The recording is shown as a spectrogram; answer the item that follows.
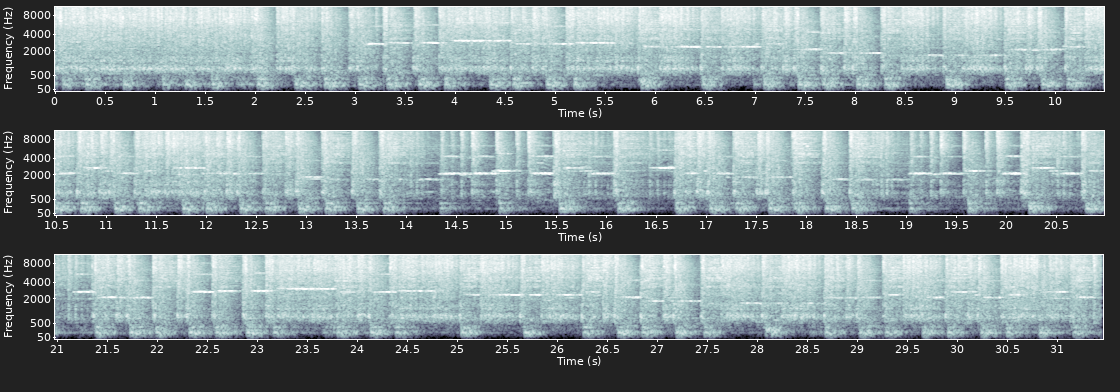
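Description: Marching flute band playing: a high melody on flutes over rapid side-drum rolls and beats, with a bass drum underneath.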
